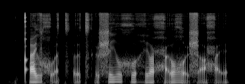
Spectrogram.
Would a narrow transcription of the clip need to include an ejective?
yes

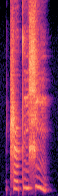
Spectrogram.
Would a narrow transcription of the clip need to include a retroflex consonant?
yes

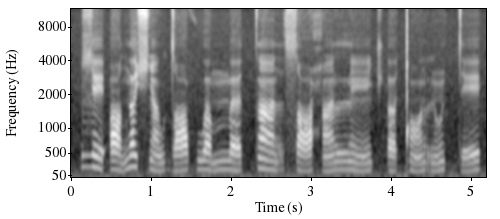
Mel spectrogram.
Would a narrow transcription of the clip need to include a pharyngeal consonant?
yes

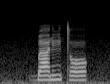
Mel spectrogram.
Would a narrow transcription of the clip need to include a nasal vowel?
yes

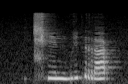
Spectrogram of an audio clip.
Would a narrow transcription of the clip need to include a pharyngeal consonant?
no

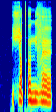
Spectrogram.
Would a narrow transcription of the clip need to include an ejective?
yes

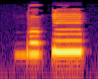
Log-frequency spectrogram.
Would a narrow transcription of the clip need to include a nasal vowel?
yes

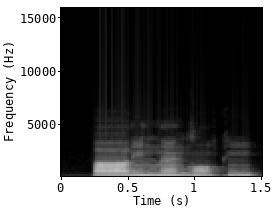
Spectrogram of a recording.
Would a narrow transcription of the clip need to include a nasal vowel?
yes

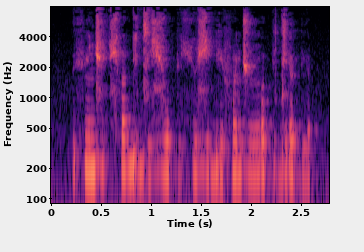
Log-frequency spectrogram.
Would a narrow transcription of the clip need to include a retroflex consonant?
no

